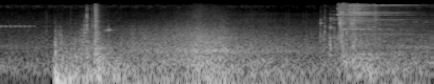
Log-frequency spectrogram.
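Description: A metal door swings open.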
